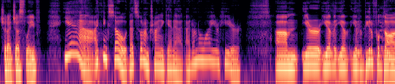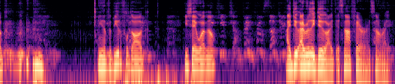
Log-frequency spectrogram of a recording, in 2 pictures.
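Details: Male comedian who stutters and says it has gotten a lot better over the years; repeated words and phrases; stuttering.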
